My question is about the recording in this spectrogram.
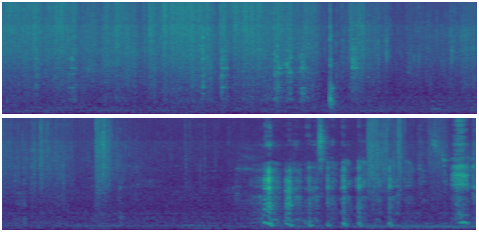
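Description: Bubble wrap and plastic packing being handled and pulled open: a steady crinkling rustle for the first several seconds with a few sharp clicks, then quieter handling. A man's low voice comes in briefly near the end.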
